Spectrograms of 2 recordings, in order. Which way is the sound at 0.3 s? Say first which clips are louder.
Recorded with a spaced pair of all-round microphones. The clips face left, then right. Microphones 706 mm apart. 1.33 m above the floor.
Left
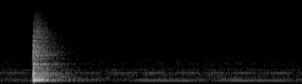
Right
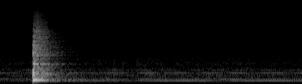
Left 1 dB; 5° right (ahead or behind).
